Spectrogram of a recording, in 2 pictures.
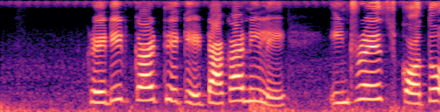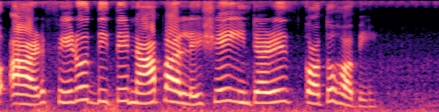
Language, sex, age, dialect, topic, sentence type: Bengali, female, 18-24, Standard Colloquial, banking, question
